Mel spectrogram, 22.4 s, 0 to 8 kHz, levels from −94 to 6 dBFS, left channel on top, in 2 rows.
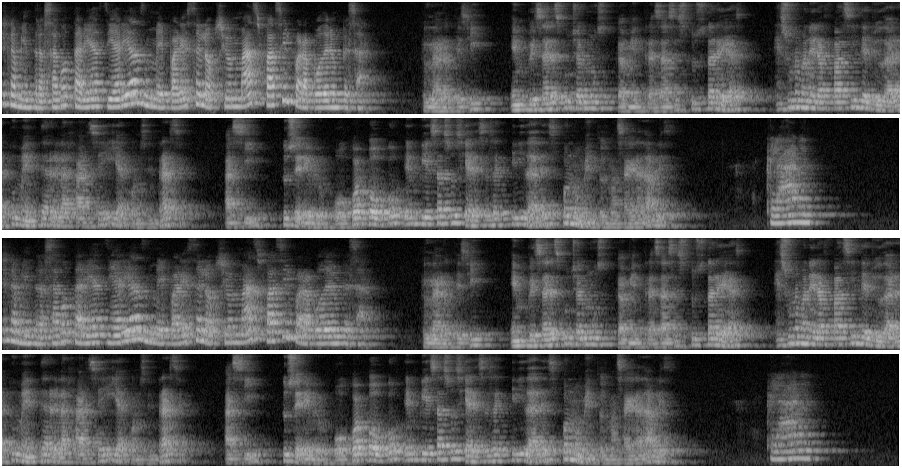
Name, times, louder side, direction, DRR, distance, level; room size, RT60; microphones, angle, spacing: voice 1, 0.0-4.6 20.8-21.3, left 3 dB, 50° left, 3 dB, 0.3 m, -26 dB
voice 2, 5.3-6.0 6.4-9.2 9.7-13.4 14.0-14.4 14.7-19.5, equal, 10° right, -3 dB, 0.5 m, -30 dB
2.3 x 2.1 x 2.8 m, 0.85 s
head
